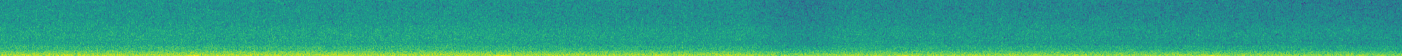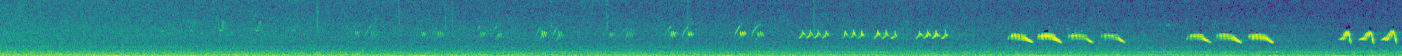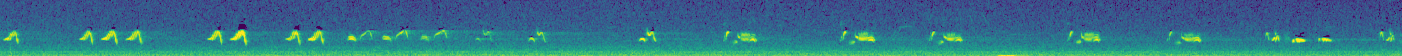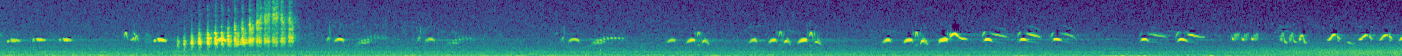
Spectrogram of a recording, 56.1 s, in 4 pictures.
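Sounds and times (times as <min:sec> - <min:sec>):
small birds chirping: 0:15.6 - 0:33.7, 0:39.7 - 0:46.9, 0:47.6 - 0:56.0.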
